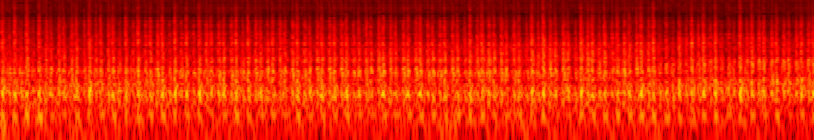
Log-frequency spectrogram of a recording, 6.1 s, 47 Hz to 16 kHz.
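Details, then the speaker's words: 2010 Toyota Prius hybrid engine rattling, shaking and misfiring with no stored codes: uneven, rattly idle with rough pulsing around 160 a minute; EGR valve plunger found stuck open, not sealing its seat. "unfortunately this egr valve flanger plunger is stuck open as you can see"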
